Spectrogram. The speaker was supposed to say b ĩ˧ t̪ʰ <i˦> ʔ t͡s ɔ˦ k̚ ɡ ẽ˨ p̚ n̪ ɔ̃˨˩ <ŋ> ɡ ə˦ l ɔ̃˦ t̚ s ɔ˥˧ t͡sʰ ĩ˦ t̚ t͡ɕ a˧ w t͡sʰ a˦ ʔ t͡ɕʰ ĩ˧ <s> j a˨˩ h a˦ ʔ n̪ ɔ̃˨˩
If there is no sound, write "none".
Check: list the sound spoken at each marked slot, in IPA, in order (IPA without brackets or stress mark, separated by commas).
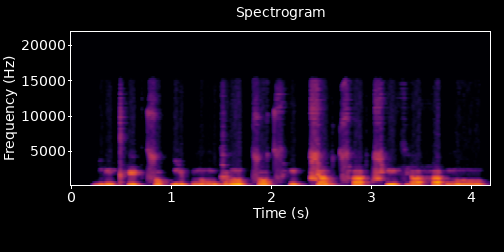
e˦, ŋ, s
